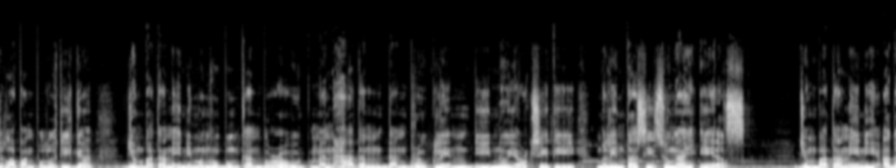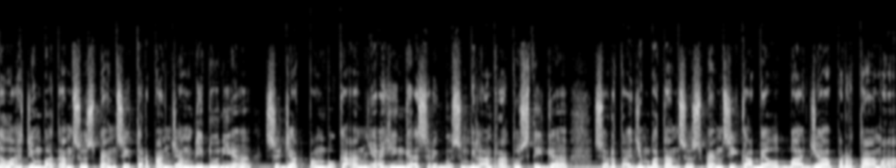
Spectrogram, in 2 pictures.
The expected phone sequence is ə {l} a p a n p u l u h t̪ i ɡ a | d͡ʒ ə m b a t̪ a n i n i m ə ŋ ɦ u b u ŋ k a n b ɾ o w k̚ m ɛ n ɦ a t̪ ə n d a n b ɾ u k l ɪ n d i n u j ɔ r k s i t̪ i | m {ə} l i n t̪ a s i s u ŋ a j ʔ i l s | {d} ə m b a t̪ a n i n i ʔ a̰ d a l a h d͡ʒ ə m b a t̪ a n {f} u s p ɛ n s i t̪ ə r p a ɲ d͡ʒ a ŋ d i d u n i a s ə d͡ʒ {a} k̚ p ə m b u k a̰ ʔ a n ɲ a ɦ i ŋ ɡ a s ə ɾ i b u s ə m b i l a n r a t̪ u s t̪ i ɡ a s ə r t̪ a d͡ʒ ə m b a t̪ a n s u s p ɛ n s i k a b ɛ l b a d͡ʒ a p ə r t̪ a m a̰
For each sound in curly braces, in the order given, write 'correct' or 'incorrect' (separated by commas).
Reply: correct, correct, incorrect, incorrect, correct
